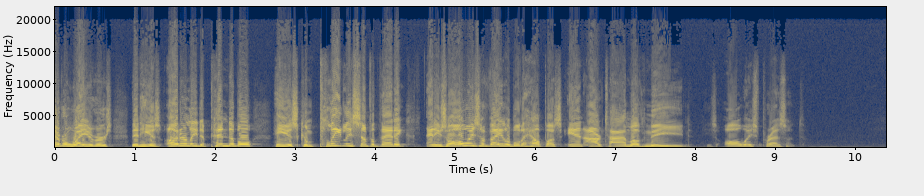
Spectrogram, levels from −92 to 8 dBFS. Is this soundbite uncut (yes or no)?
no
